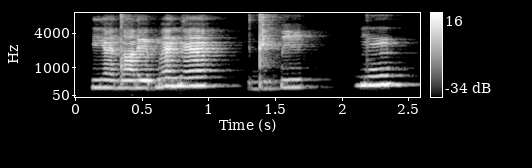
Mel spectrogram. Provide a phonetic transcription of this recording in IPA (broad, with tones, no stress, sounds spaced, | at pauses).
j ɛ̃˧ d ã˧ ɾ e˧ b ɛ̃˦ ɡ ɛ̃˦ | d i˨ k͡p i˧ | ɡ ũ˦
